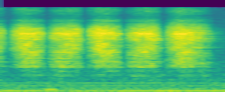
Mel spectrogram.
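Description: The rough pressed-steel sole plate of an Evolution circular saw rubbed back and forth right at the microphone, making five loud, gritty sandpaper-like strokes in a steady rhythm.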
